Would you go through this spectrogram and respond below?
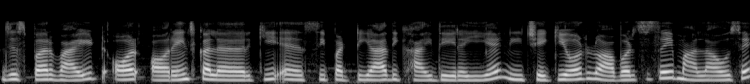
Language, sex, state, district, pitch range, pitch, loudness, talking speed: Hindi, female, Uttar Pradesh, Muzaffarnagar, 205-235 Hz, 220 Hz, -16 LUFS, 160 wpm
